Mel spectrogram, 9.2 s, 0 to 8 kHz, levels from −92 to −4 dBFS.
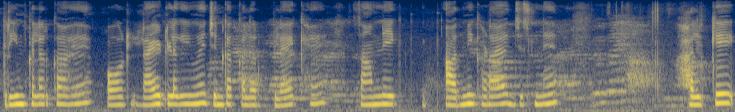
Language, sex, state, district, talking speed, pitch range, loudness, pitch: Hindi, female, Rajasthan, Jaipur, 135 wpm, 205-230 Hz, -17 LUFS, 220 Hz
